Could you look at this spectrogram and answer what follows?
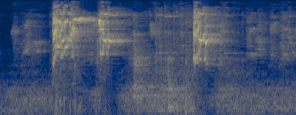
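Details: Blue Opaline lovebird giving loud, rasping, high chirps: a long scratchy burst, a softer squeaky middle part, then another shrill chirp, over a steady low hum.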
